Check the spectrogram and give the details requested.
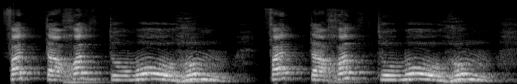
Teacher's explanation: اب یہ خا جو ہے ہمارے پاس ادنا حلق سے ادا ہو رہا ہے، خا ہمارے پاس ادنا حلق سے ادا ہو رہا ہے۔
